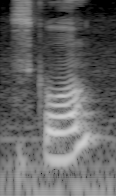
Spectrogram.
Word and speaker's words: school: La segunda, que significa escuela, la pronunciamos school. Y debe de iniciar desde la S. School, no school.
